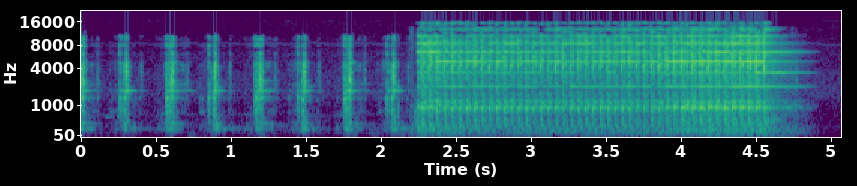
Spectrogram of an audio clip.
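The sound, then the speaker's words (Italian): Alarm clock of a 30-second timer: eight evenly spaced, crisp ticks, then a loud, continuous bright ringing that holds steady for about two seconds before cutting off. “voi avete il tempo fino a che suona la sveglia dei 30 secondi”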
